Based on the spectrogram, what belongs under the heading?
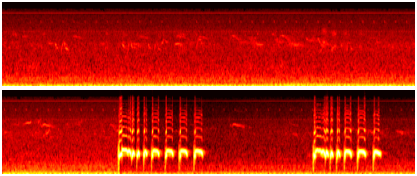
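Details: Local zebra dove singing lively: two bursts of quick, evenly spaced staccato coos, each run lasting about a second, separated by a pause, over a steady low background hum.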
